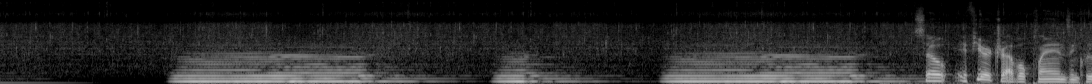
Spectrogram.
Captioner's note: ship's Horn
